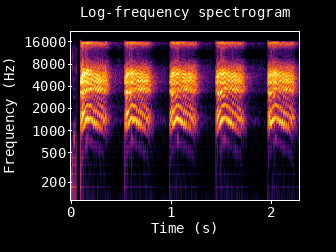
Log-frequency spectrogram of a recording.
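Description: Crow-cawing sound effect: five identical harsh caws in quick, even succession, the kind laid over an awkward pause for comic effect.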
